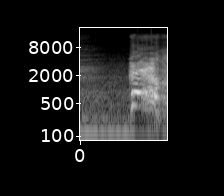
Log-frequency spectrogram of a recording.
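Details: Loud sneezing in a person: a single short, loud sneeze burst after a quiet lead-in, with a low room hum.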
